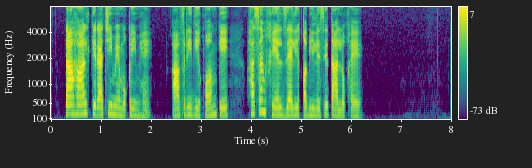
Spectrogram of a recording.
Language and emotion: Urdu, neutral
